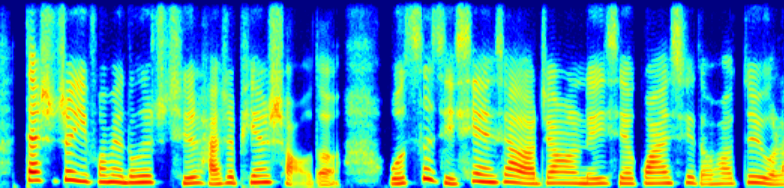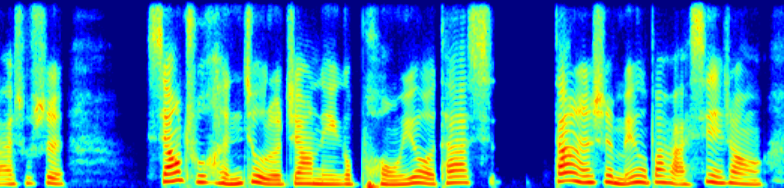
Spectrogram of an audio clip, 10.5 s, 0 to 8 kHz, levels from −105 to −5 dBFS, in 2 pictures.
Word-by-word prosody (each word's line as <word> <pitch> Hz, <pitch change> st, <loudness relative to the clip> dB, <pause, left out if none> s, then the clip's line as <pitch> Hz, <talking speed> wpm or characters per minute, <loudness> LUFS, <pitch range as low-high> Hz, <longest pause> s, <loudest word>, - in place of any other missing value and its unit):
但 360 Hz, -1 st, +7 dB
是 345 Hz, -2 st, -4 dB
这 370 Hz, +2 st, +3 dB
一 315 Hz, -, +2 dB
方 285 Hz, 0 st, 0 dB
面 280 Hz, -2 st, +3 dB
的 255 Hz, -, +2 dB
东 270 Hz, +1 st, +3 dB
西 270 Hz, -, -11 dB
其 230 Hz, -, -5 dB
实 235 Hz, -, +2 dB
还 200 Hz, -5 st, 0 dB
是 245 Hz, -, 0 dB
偏 270 Hz, +3 st, +1 dB
少 275 Hz, -, -3 dB
的。 -, -, -5 dB, 0.3 s
我 215 Hz, +1 st, +1 dB
自 405 Hz, -, +1 dB
己 245 Hz, -10 st, -2 dB
线 285 Hz, +7 st, +1 dB
下 270 Hz, -3 st, +3 dB
的 215 Hz, -, +2 dB
这 215 Hz, -, -8 dB
样 235 Hz, -1 st, 0 dB
的 215 Hz, -1 st, -1 dB
一 225 Hz, -, -2 dB
些 225 Hz, 0 st, -3 dB
关 225 Hz, +1 st, 0 dB
系 235 Hz, +2 st, -4 dB
的 195 Hz, -, -7 dB
话， 215 Hz, +1 st, -5 dB
对 255 Hz, +2 st, -2 dB
我 215 Hz, -, -1 dB
来 190 Hz, +1 st, -5 dB
说 225 Hz, +3 st, -10 dB
是 220 Hz, -1 st, -2 dB, 0.5 s
相 315 Hz, +3 st, +6 dB
处 280 Hz, -6 st, -2 dB
很 225 Hz, -5 st, +1 dB
久 255 Hz, +1 st, +2 dB
的 190 Hz, -2 st, 0 dB
这 195 Hz, +4 st, -1 dB
样 215 Hz, -1 st, +2 dB
的 200 Hz, -, 0 dB
一 190 Hz, -, -2 dB
个 195 Hz, -, -3 dB
朋 190 Hz, -1 st, -2 dB
友， 235 Hz, -1 st, +1 dB
他 250 Hz, +5 st, 0 dB
是 255 Hz, -, -9 dB, 0.4 s
当 330 Hz, +2 st, +5 dB
然 270 Hz, -3 st, +3 dB
是 275 Hz, +1 st, +1 dB
没 220 Hz, -1 st, +1 dB
有 270 Hz, 0 st, +2 dB
办 275 Hz, +1 st, +1 dB
法 240 Hz, -7 st, -1 dB
线 260 Hz, +7 st, 0 dB
上 210 Hz, -6 st, -2 dB
235 Hz, 340 characters per minute, -22 LUFS, 215-275 Hz, 0.5 s, 但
